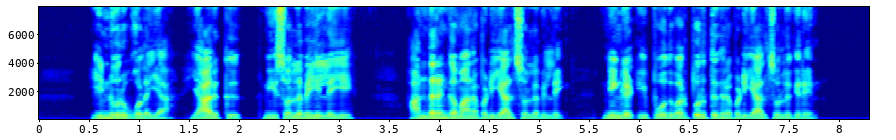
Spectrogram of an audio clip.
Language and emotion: Tamil, neutral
